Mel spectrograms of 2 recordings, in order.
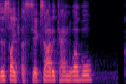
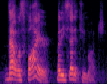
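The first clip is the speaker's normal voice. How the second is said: usual speaking voice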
